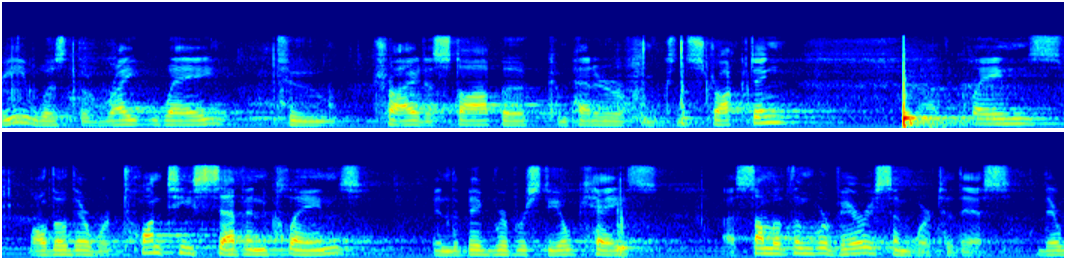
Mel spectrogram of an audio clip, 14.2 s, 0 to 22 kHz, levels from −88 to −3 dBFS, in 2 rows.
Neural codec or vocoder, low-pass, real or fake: none; 7.2 kHz; real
